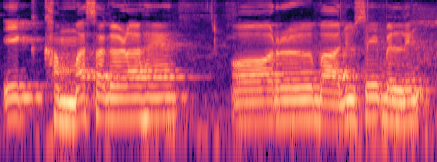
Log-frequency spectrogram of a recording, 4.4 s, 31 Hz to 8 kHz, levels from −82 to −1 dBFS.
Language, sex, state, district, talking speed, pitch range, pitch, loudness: Hindi, male, Madhya Pradesh, Katni, 135 wpm, 125-145 Hz, 135 Hz, -14 LUFS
